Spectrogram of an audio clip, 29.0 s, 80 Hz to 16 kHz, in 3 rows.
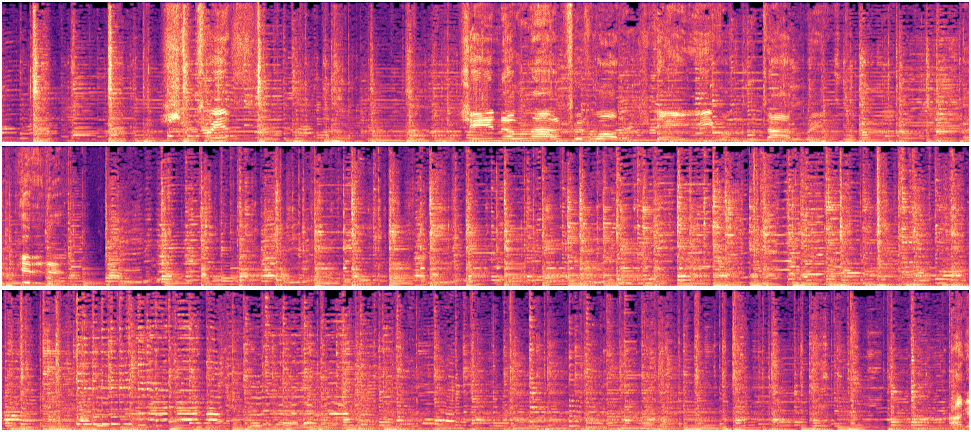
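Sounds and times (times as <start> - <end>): mandolin playing: 0.0 - 29.0
plucked acoustic guitar: 0.0 - 29.0.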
